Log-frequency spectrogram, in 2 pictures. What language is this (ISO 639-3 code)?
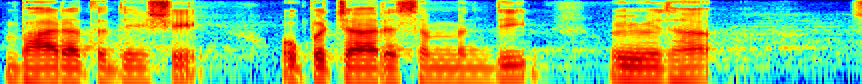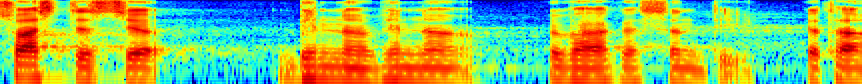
san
